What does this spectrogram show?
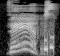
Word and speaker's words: Vênus: Mesma coisa, Vênus. Vênus, Vênus, Vênus. O V saiu também mais prolongado o som. Então, é a sílaba mais forte desta palavra, certo?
